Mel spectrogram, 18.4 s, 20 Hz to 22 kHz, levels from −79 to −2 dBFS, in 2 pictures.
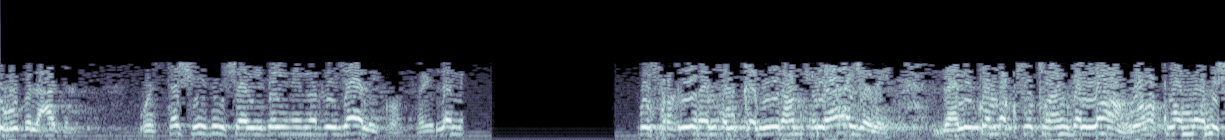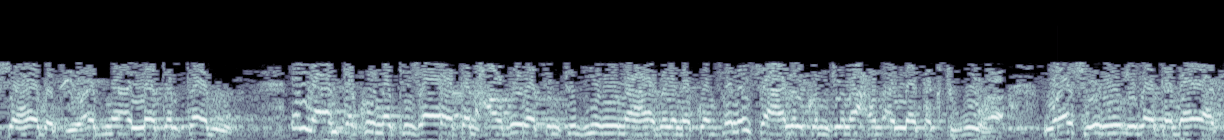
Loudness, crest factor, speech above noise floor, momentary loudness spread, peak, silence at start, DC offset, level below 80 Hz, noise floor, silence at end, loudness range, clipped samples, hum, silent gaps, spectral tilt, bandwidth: -10 LUFS; 10 dB; 44 dB; 7 LU; 0 dBFS; 0 s; under 0.1%; -36 dBFS; -53 dBFS; 0 s; 4 LU; under 0.1%; none; none; -10.5 dB/octave; 3.7 kHz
